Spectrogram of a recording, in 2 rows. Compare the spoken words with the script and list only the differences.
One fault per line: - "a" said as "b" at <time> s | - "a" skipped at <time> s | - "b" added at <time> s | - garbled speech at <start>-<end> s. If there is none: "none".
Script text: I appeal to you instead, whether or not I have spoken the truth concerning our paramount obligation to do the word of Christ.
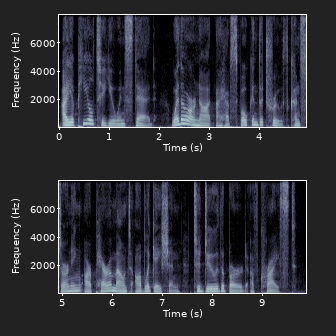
- "word" said as "bird" at 8.3 s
